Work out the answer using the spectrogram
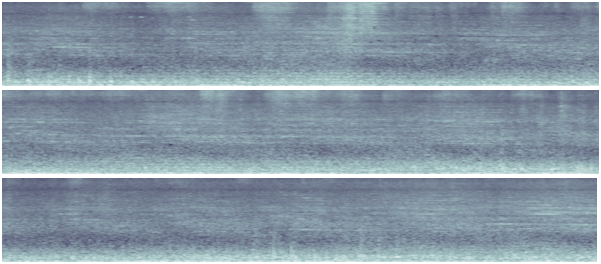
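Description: Double-stack container well cars of a freight train rolling past close by: a steady, loud low rumble of steel wheels on rail.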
